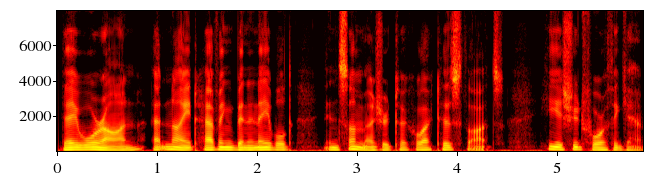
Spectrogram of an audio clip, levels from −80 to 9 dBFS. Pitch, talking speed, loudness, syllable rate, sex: 110 Hz, 205 wpm, -20 LUFS, 5.3 syllables/s, male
